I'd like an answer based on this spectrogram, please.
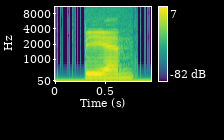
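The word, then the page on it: bian: tone 1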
